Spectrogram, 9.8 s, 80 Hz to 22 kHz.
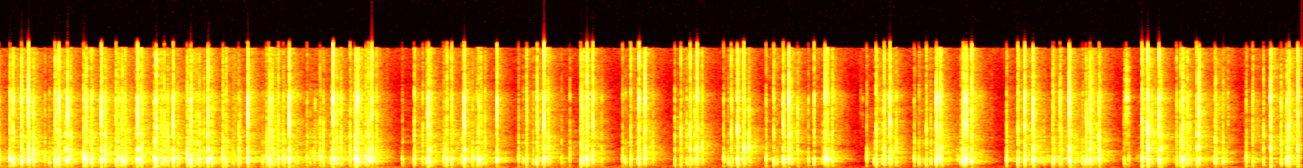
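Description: Long silver-painted nails rapidly tap and scratch a small pale green printed cardboard Detox serum box held upright in a hand, likely with the bottle still inside. The result is a dense run of short, dry, papery clicks and scrapes centered in the midrange, with quick dips around 3 and 6.5 seconds.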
